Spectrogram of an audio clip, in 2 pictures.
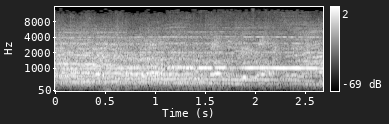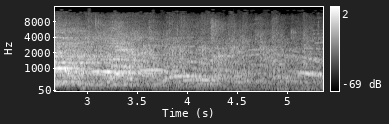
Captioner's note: cheers & boos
